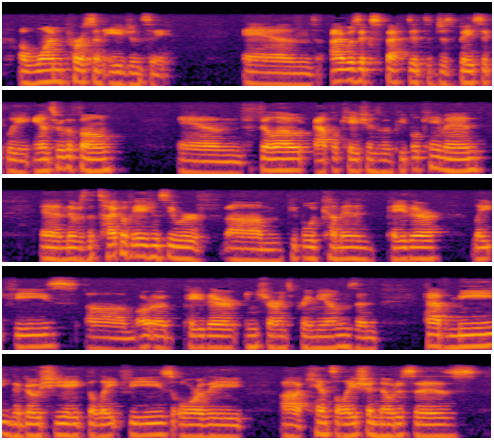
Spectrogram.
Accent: Boston, Massachusetts, United States; So I'm originally from the Boston area.

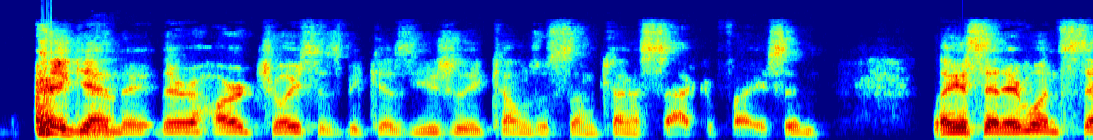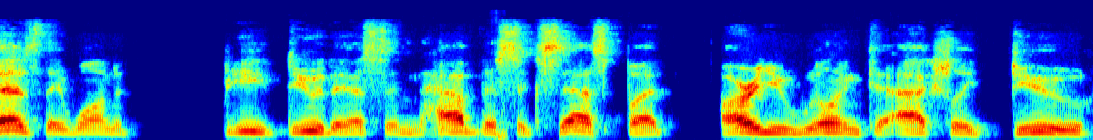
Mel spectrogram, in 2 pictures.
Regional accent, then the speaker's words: Winnipeg, Manitoba, Canada; I grew up in Winnipeg where we had access to outdoor ice, so it was a lot less structured, but I mean, we lived at the rink and we were on the ice, you know, 4 or 5 hours a day pretty well.

